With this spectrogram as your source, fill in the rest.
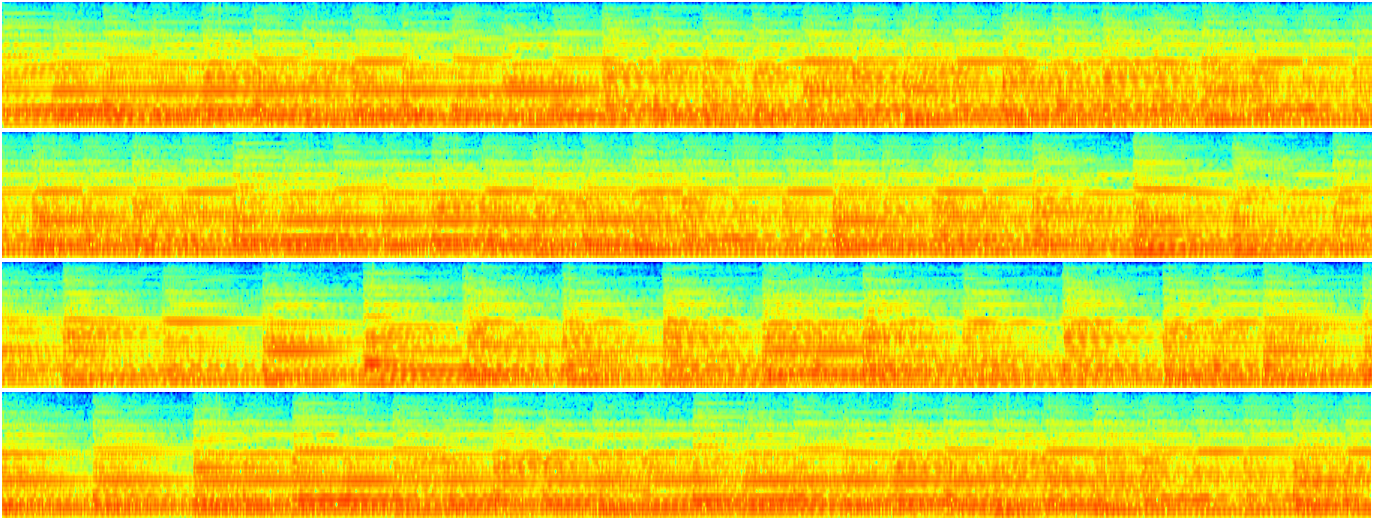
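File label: keyboard only key B flat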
